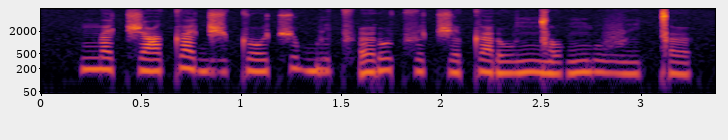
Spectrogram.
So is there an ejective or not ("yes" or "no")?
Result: yes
